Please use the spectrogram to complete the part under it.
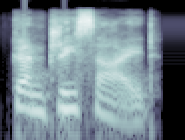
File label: "Countryside", Indian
